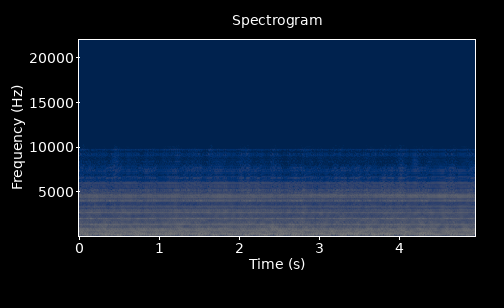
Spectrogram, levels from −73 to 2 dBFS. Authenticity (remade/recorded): remade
